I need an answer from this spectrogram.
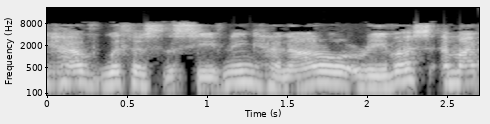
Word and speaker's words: Genaro Rivas: and gentlemen, we have with us this evening Genaro Rivas. Am I pronouncing your name correctly?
